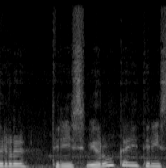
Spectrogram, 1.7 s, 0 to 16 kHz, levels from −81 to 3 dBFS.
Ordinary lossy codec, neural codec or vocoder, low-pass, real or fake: Opus, 24 kbps; autoencoder, 48 kHz, 128 numbers a frame, DAC-VAE, trained on Japanese speech; 14.4 kHz; fake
